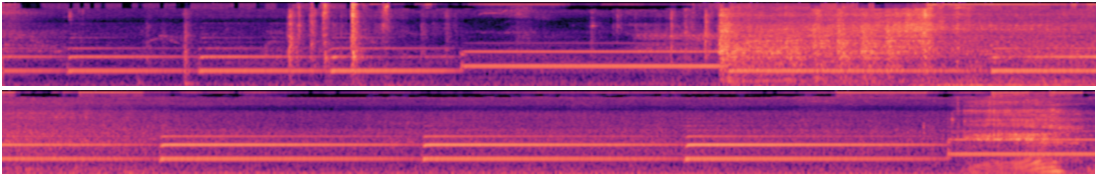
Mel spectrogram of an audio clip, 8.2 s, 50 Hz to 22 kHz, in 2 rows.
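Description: A 2005 Lincoln Town Car with newly swapped injectors and a suspected vacuum leak cranks over amid warning chimes, catches, and settles into a steady idle, heard nearby.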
